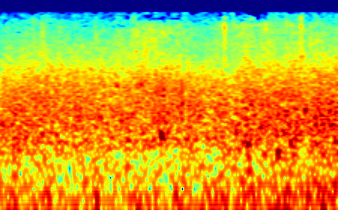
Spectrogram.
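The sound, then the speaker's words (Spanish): A steady, hissing wash of sea waves on the shore, continuous, with no distinct crashes standing out and no voices. “Gretel pasea por la orilla del mar.”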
